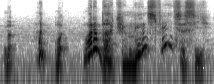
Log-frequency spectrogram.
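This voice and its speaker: Husky, wildly swooping little monster villain. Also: mid-range voice, huge pitch swings, measured pace, soft background music, full character voice. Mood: bitterly disappointed. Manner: theatrical, mock-wounded, taunting. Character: evil little mischievous bear monster, gleefully mocking villain. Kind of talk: fan-dubbed video game character voice.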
